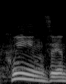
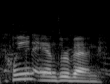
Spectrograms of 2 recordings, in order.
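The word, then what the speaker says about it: Queen Anne's Revenge: they've really yes so this is the queen ands Revenge I got to always say it right some people say the queens and no it's the queen ands Revenge um this one is from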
